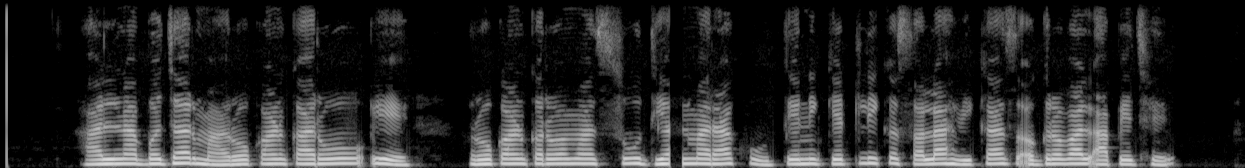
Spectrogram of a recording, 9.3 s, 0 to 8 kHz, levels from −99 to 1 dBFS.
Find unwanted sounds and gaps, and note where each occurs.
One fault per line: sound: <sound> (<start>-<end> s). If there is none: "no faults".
sound: dropout (5.0-5.1 s)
